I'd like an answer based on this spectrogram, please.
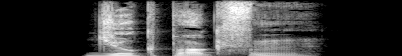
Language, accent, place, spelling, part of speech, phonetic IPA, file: German, Germany, Berlin, Jukeboxen, noun, [ˈd͡ʒuːkbɔksn̩], De-Jukeboxen.ogg
- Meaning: plural of Jukebox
